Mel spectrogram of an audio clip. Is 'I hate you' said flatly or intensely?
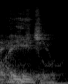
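flatly. It is said flatly, without real feeling. The line does not land and draws no real reaction. The speaker calls it wrong. "If you said it like that, it'd be like, oh, okay, like, cool"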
